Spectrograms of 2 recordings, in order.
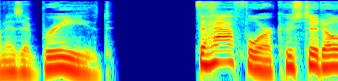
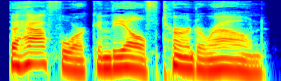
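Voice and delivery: ordinary delivery, nothing marked

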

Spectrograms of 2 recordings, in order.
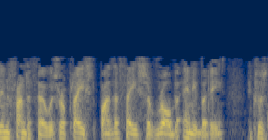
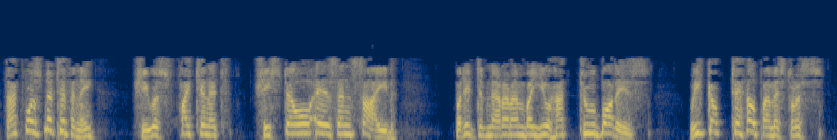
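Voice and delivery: high Scottish Feegle pleading his case; Rob Anybody, earnest; 10 semitones higher than usual. Acted. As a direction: explain urgently as a tiny Scot. Narrator plays Rob Anybody.

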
